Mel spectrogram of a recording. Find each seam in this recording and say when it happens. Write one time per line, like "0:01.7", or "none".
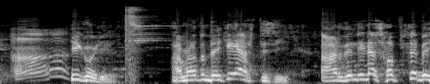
none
